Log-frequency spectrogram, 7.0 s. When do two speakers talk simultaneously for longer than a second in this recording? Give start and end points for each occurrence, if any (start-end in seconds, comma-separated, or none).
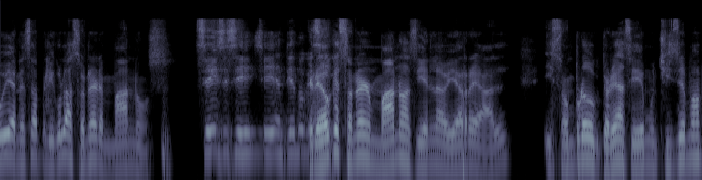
none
